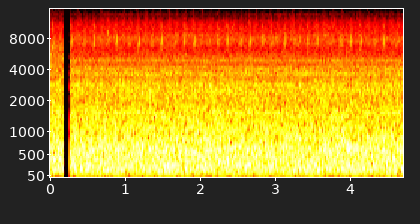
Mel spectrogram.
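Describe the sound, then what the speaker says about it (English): Car engine idling steadily under the hood while AC manifold gauges are connected, a constant broadband hum with one very brief dropout near the start and no talking. "Again, with the engine still running,"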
